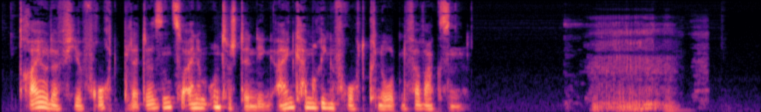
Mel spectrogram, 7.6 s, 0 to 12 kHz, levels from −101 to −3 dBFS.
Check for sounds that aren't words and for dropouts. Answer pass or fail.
fail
